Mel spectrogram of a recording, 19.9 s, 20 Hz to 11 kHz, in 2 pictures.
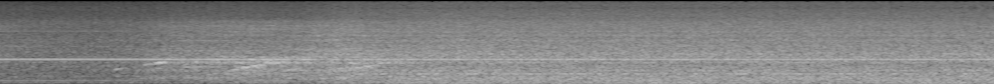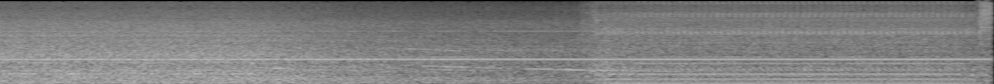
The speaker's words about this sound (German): Damen und Herren an Gleis 1, bitte steigen Sie ein. Ihr Zug fährt jetzt ab. Vorsicht an den Türen und bei der Abfahrt des Zuges.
